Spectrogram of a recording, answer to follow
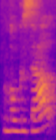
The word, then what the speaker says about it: вокзал: Колесо, мокрий, вокзал, скупість. В словах колесо мокрий і скупість к цілком чіткий, але в слові вокзал відбувається вже добре знайома тобі асиміляція за дзвінкістю. Г є дзвінким відповідником глухого К, який перед з ко от звінчується.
